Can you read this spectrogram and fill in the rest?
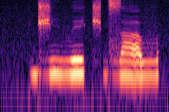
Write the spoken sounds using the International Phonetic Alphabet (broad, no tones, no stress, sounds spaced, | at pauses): d͡ʒ i β e t͡ʃ d͡z a v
